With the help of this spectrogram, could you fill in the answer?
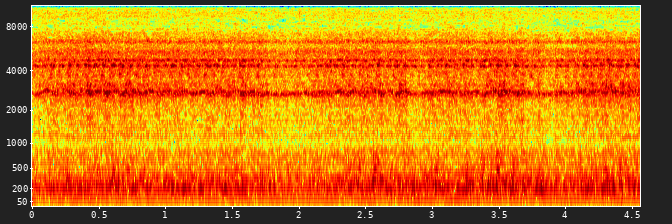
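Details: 1993 Hymer Fiat Ducato series 1 2.5TD camper: continuous high, piercing squeal held steady over a faint engine as the narrow V drive belt slips on a worn crankshaft pulley; fixed by fitting a new, homemade crankshaft pulley.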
